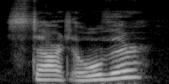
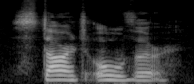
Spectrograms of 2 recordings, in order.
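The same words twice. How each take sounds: First: Rising, disbelieving echo; incredulous question. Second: Slow, matter-of-fact statement; calm confirmation. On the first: Narrator stunned by God's plan, disbelieving rise. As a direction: repeat it as if you can't believe it. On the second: God coolly confirming to the narrator, slow and matter-of-fact. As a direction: spell it out slowly and plainly. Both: Acted.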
